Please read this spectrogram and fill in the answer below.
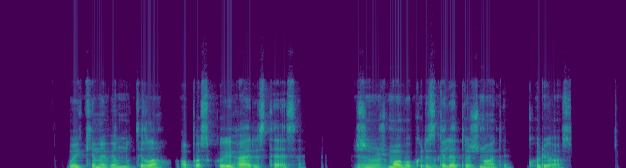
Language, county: Lithuanian, Utena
